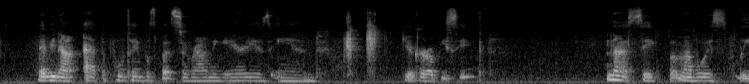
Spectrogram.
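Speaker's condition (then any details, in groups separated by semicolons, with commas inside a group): No condition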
